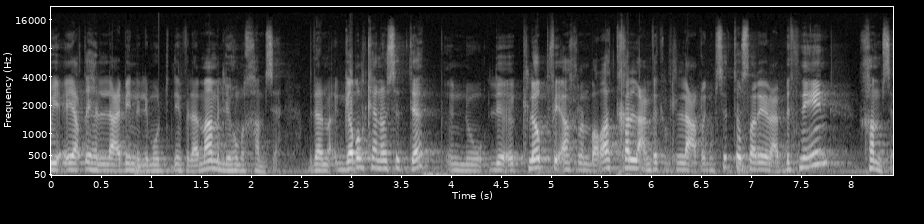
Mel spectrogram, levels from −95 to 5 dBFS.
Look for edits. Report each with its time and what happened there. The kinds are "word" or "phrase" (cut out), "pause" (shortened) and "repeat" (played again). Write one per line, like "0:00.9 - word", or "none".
none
